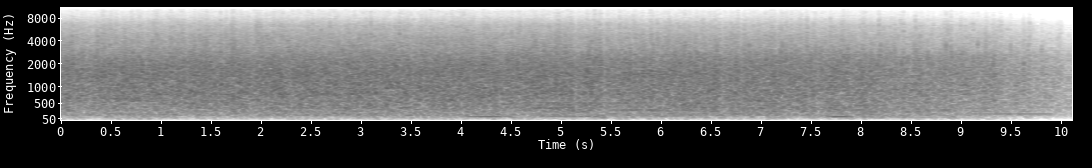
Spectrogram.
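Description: Theatre audience applauding after an opera aria, a dense, steady clapping that fades out near the end.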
